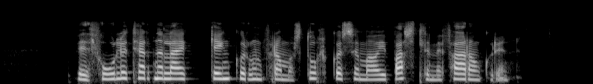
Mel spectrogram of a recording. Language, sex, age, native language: Icelandic, female, 40-49, Icelandic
